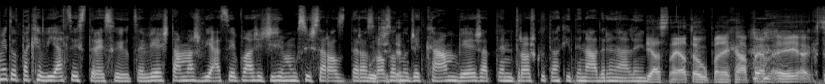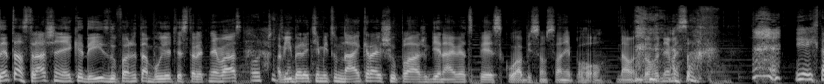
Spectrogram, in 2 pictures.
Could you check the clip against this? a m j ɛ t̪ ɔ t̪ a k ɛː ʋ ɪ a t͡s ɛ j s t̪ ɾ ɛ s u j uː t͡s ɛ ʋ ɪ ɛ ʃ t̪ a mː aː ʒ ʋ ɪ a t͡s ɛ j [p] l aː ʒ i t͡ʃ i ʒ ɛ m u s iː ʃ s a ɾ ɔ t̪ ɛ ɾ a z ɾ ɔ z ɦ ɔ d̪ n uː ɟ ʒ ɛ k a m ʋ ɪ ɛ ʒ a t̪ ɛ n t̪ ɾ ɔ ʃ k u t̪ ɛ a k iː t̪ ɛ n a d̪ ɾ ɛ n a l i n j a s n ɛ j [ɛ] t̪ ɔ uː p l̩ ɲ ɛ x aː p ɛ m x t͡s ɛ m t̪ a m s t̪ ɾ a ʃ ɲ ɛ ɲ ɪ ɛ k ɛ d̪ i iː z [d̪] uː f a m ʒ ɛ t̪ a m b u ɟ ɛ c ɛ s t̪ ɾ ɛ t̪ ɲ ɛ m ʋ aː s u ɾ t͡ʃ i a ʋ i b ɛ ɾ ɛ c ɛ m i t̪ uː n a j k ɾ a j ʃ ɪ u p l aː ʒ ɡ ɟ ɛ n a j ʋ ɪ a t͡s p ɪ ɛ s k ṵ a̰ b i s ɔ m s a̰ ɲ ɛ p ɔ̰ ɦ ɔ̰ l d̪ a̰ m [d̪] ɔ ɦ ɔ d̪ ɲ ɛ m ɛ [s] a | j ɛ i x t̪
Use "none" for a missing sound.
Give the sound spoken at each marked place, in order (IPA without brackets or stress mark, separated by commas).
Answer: p, a, d̪, d̪, s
